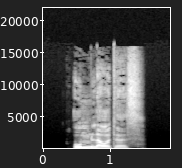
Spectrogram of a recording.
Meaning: genitive singular of Umlaut
- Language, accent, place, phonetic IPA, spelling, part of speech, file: German, Germany, Berlin, [ˈʊmˌlaʊ̯təs], Umlautes, noun, De-Umlautes.ogg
